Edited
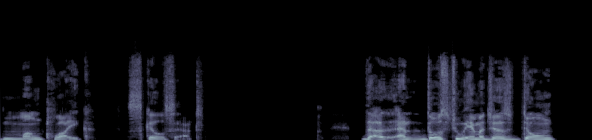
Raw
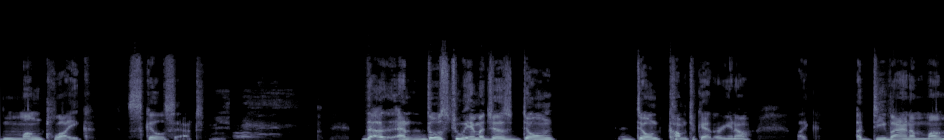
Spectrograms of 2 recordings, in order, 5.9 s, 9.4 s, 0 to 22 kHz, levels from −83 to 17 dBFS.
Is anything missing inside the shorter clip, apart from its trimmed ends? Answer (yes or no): no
